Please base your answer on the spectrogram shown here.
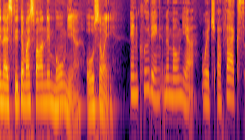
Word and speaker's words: pneumonia: grupo de palavras onde o p não é pronunciado existe na escrita mas não é pronunciado então pneumonia vai ser pneumonia pneumonia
